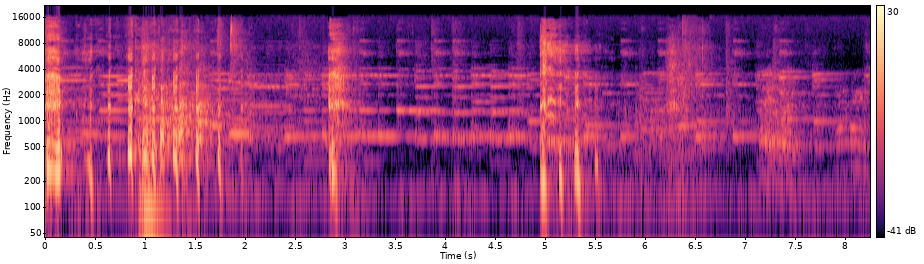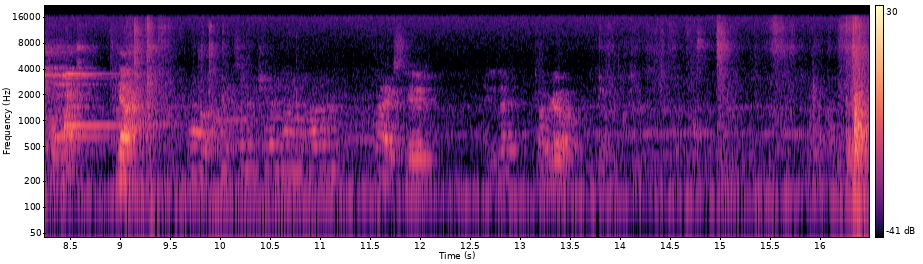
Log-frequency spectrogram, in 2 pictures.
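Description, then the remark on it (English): An electronic doorbell, rung by a FedEx delivery man, plays a bright, tinkling chime melody with sustained ringing tones, punctuated by a couple of sharp loud bursts, while muffled voices and noises carry on underneath. “Super annoying doorbell.”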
